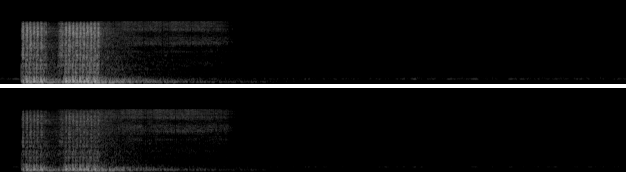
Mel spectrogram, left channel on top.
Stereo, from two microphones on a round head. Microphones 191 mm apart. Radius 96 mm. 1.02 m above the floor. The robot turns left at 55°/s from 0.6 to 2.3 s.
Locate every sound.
0.2 s a drill: 30° left (ahead or behind), 0.6 m; by 1.0 s 40° left (ahead or behind), 0.6 m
